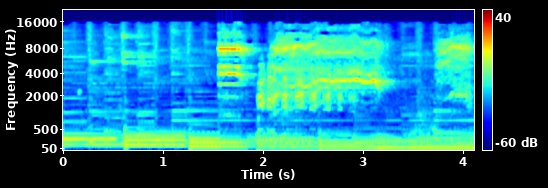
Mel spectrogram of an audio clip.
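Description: Background guitar music, with a piglet squealing loudly and high-pitched for about a second and a half from about two seconds in as it is handled, and starting to squeal again near the end.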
